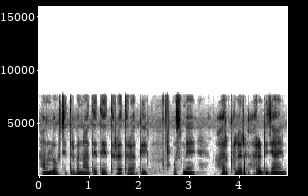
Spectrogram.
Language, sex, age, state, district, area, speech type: Hindi, female, 30-45, Uttar Pradesh, Pratapgarh, rural, spontaneous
